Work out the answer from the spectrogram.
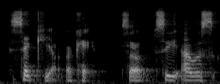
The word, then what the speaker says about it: Secchia: Secchia. Secchia. Okay. So, see, I was almost gonna say it the wrong way. It's difficult. And that is Italian, right?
